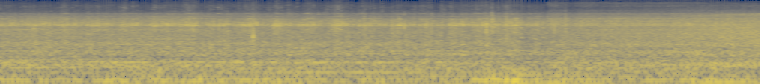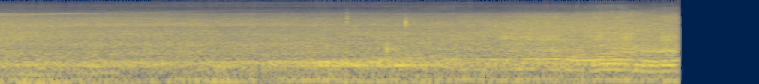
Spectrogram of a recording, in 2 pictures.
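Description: Bicycle tyres hum on the road.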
